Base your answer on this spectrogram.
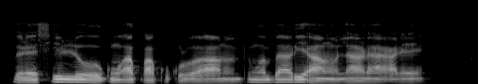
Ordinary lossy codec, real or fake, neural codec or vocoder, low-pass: none; fake; codec, 16 kHz, 16 kbps, FunCodec, trained on Chinese and English, 50 frames a second; 7.2 kHz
